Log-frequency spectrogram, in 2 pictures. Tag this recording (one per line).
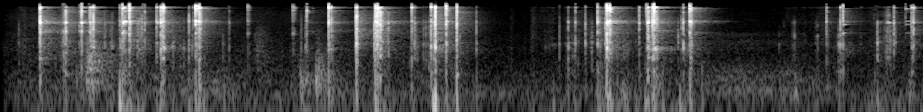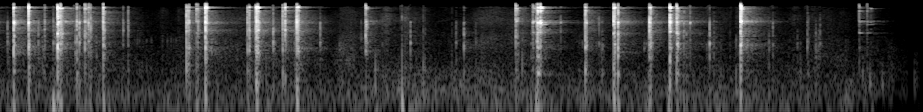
belt
clink
movement
jangle
clank
clothing
jingle
jingling
metal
